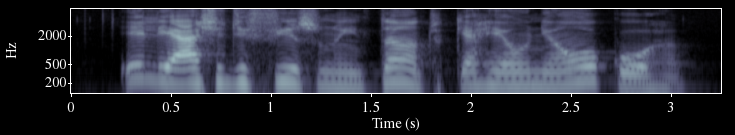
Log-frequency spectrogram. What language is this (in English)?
Portuguese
